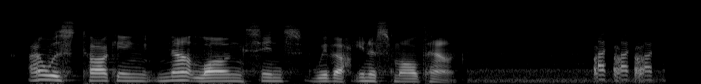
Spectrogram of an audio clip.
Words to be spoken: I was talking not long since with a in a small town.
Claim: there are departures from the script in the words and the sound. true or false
true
